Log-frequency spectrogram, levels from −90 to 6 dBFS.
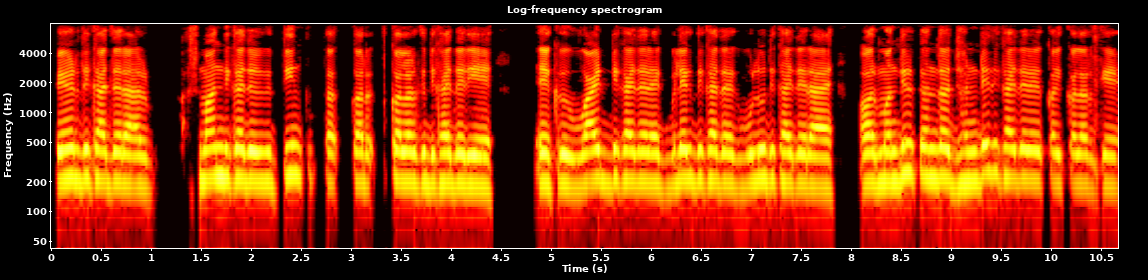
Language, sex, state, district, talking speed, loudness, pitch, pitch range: Hindi, male, Uttar Pradesh, Ghazipur, 255 wpm, -17 LUFS, 200 Hz, 190-210 Hz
